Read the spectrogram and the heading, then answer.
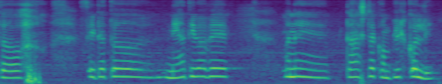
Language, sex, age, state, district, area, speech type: Odia, female, 30-45, Odisha, Cuttack, urban, spontaneous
